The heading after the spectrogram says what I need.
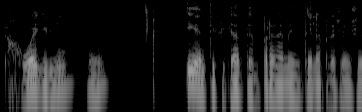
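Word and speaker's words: Sjögren: Pues tres, contribuir al establecimiento del diagnóstico de la enfermedad de Segre. Realmente la pronunciación correcta es enfermedad de juegrín.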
